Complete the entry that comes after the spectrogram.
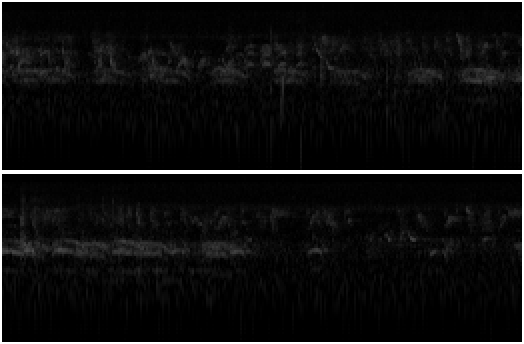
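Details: Morning birds around a farmhouse, a dense overlapping chorus of short whistled and chirping notes from many birds at once, steady background hiss throughout.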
